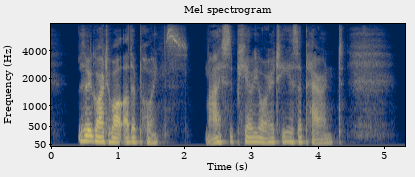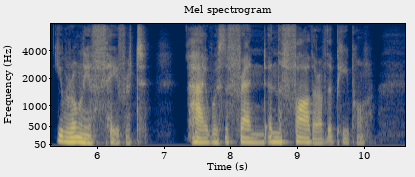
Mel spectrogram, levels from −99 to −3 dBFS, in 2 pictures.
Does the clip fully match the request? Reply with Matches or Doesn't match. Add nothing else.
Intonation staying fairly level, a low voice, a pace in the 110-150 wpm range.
Matches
